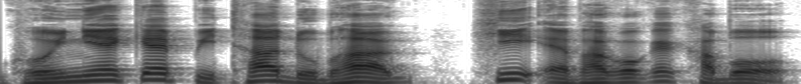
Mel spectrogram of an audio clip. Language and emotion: Assamese, neutral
